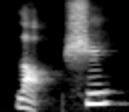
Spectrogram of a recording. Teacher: 老师 is its actual pronunciation, but because 老 is followed by a first tone, it becomes a half third tone. 老师, not 老师.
